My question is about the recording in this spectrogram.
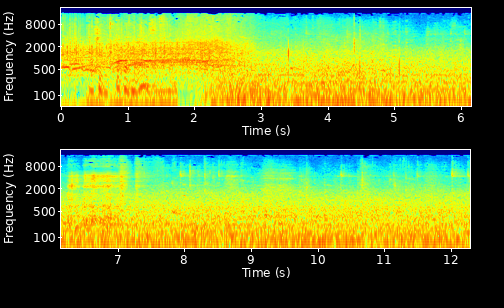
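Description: Steady outdoor street ambience, an even wash of traffic noise, following about two seconds of louder music and laughter at the start.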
